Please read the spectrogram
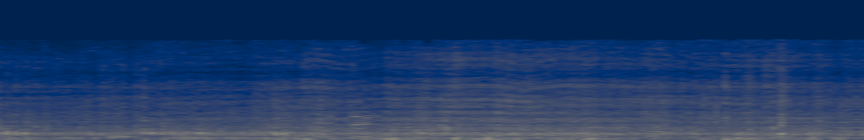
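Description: Water splashing and sloshing as horses wade through a shallow stream, a steady watery noise, with indistinct voices of riders mixed in.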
